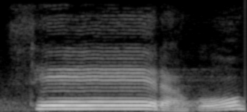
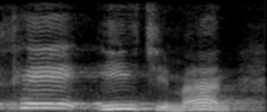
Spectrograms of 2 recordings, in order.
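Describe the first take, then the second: First: The vowel is one long e sound. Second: The vowel is e followed by a separate i. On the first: "새라고 길게 발음해 주시면 됩니다" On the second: "원래는 새이지만"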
